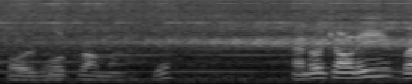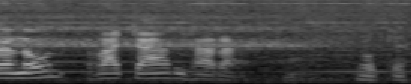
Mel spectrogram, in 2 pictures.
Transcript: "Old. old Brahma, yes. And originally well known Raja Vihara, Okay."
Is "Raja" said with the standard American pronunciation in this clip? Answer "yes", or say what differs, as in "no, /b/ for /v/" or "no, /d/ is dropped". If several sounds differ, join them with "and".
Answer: no, /tʃ/ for /dʒ/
